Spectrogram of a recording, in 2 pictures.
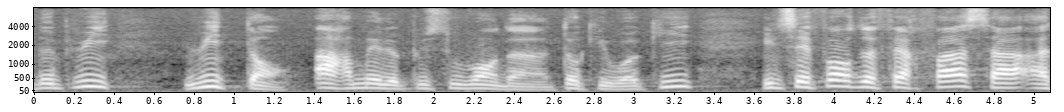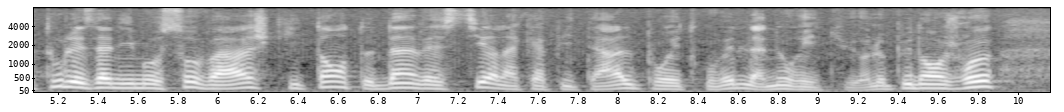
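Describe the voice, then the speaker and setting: A man speaks at a moderate pace in a dark, mellow tone. His fairly high pitch moves in very wide swings. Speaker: TV reporter. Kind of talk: TV news report narration. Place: studio.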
